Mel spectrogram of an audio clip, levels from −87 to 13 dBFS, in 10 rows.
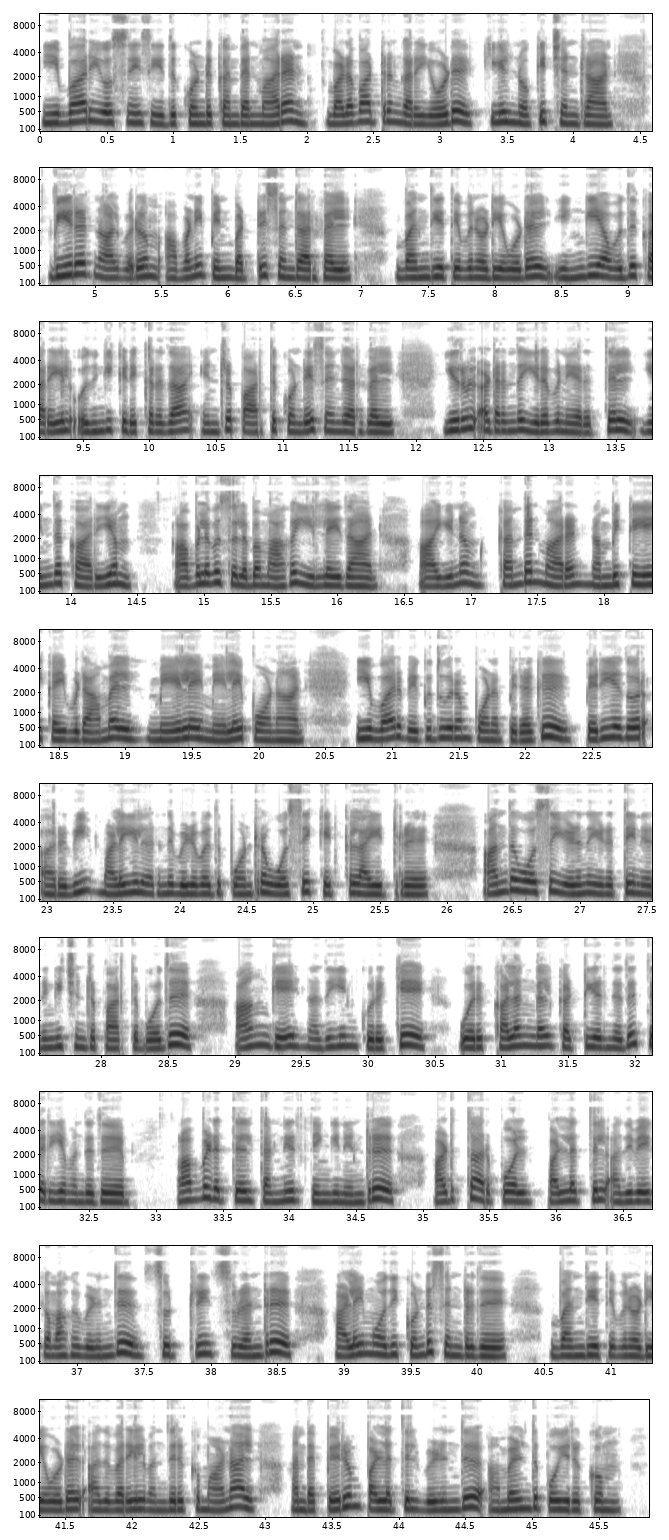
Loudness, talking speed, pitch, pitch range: -14 LUFS, 120 wpm, 215 Hz, 205-235 Hz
